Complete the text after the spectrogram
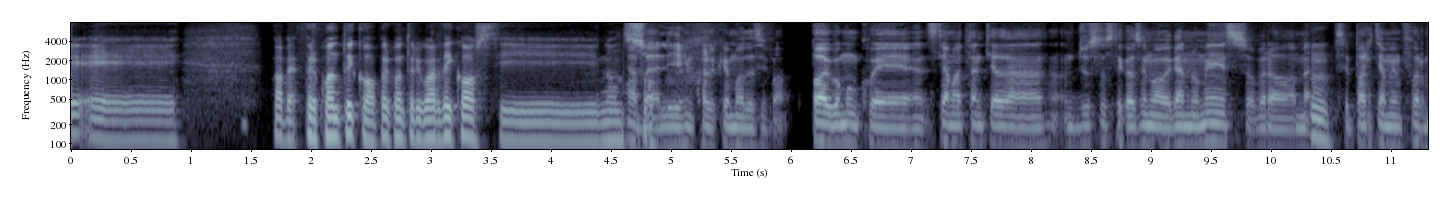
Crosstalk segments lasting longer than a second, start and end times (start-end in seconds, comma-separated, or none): none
